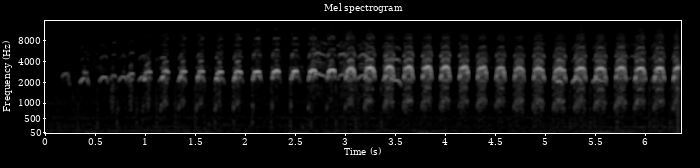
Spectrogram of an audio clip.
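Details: Osprey at a nest near Charlo, Montana, where a pair is building a new nest, captured by a nest camera on the evening of 17 August 2018: a rapid series of about thirty whistled chirps, swelling louder and slightly higher as it goes.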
